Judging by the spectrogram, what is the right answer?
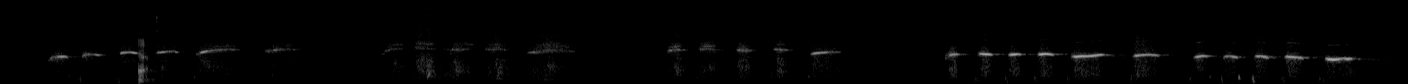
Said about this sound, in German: Also diese Woche machen wir, jeder muss einmal pfeifen und der andere muss das Lied erraten oder nur einer. Nee, nee, du pfeifst. Ich pfeife.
